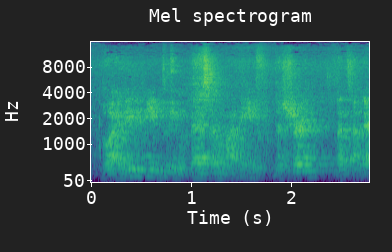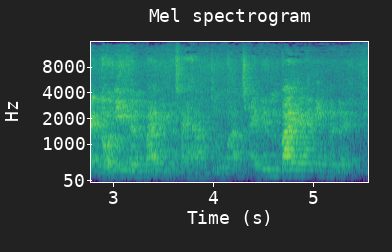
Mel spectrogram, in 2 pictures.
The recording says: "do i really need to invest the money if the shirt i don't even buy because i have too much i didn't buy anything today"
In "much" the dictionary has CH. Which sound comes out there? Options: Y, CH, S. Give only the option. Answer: S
